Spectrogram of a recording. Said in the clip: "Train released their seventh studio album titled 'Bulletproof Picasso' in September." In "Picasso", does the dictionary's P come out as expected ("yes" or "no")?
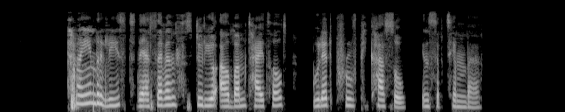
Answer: yes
